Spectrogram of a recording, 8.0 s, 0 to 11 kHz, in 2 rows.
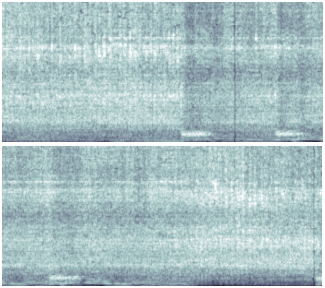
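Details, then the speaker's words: Stihl TS350 two-stroke saw, first cold start after engine rebuild at about minus 30, no air cleaner or filter fitted yet: repeated rev blips, each climb briefly hesitating; revs up fine with a slight bog on acceleration; carb adjustments on hold. "I could continue playing with the carburetor but right now it seems rev up fine has a little bit of a bog stale uh but I'm not going to do any more adjustments till I get the air cleaner on and the air filter"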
